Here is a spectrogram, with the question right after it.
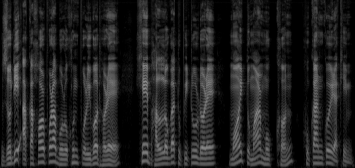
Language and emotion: Assamese, neutral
